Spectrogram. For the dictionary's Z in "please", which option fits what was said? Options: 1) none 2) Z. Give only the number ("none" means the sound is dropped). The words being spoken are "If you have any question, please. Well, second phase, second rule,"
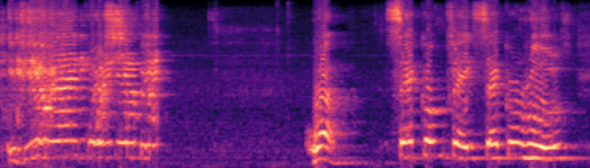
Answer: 1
